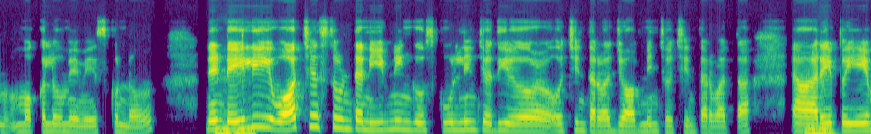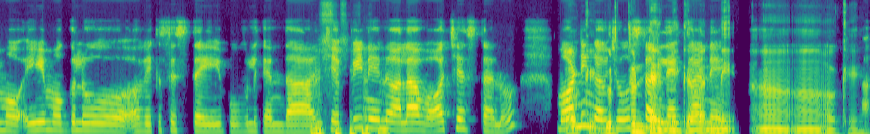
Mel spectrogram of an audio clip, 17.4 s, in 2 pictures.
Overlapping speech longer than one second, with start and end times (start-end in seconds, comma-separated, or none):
14.4-15.9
